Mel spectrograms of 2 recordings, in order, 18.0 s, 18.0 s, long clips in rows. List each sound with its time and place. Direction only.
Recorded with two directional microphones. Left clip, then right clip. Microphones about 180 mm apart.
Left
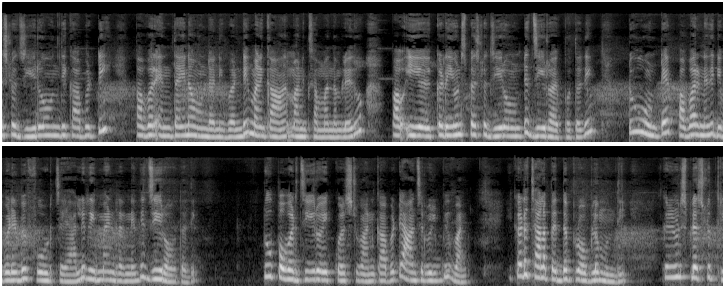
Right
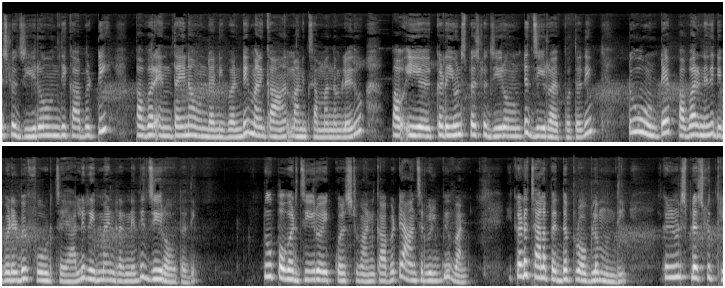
0.0 s a woman's voice: 15° right (ahead or behind)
